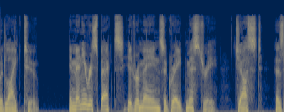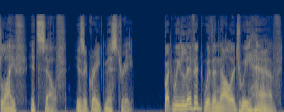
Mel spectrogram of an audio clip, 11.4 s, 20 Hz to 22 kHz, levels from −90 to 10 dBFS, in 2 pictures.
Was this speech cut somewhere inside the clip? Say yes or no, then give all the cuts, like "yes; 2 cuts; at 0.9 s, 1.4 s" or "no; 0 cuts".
no; 0 cuts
